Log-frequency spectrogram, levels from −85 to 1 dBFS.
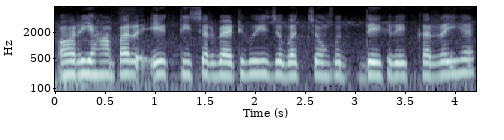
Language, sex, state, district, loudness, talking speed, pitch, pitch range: Hindi, female, Madhya Pradesh, Katni, -17 LUFS, 200 wpm, 205 Hz, 195-210 Hz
